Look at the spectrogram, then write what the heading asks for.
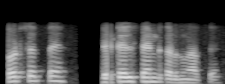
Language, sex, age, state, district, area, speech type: Hindi, male, 30-45, Rajasthan, Karauli, rural, conversation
